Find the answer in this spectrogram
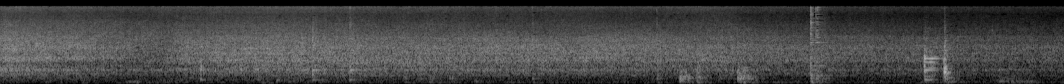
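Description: Sliced vegetables sizzling steadily in hot oil in a metal wok as they are stir-fried and tossed with a spatula. The sizzle eases a little, and the utensil clicks and knocks against the pan about eight seconds in and again near the end.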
